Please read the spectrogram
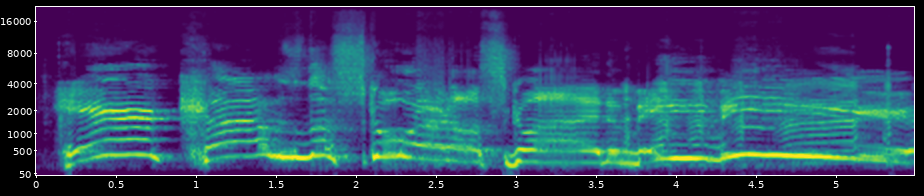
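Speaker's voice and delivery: very high, drawn-out showman's cry; hammed-up title shout. Host announces episode title, hammed-up high shout. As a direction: stretch every word into a huge announcer holler.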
